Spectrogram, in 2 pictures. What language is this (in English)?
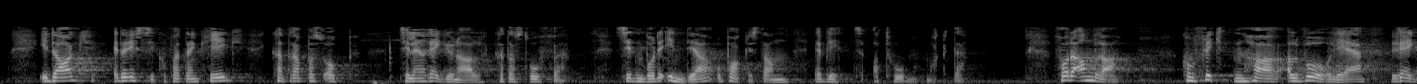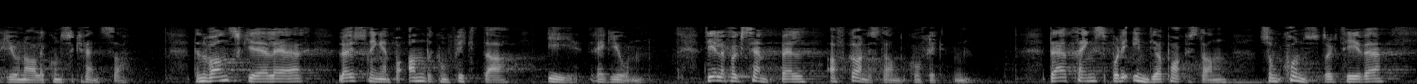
Norwegian Nynorsk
